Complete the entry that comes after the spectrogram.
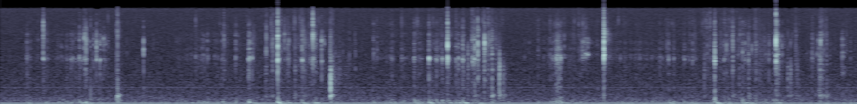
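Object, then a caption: Solid bar of soap shaved with a steel blade. An oval solid bar of soap with a dark purple glittery coating over a green core, held in one hand, is shaved by a steel utility-knife blade, its scraping and cutting strokes peeling off curls. The strokes make crisp, bright, crackling scrapes and sharp little clicks in irregular bursts over a quiet, steady background.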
